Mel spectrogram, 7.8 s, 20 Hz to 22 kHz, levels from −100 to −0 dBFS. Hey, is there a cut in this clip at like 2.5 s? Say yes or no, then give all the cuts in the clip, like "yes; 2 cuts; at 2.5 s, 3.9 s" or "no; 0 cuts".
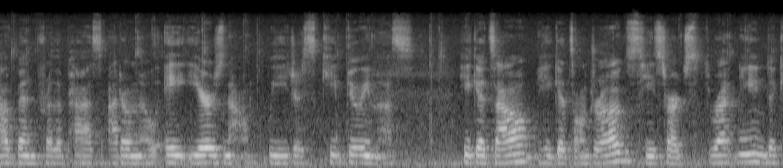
no; 0 cuts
